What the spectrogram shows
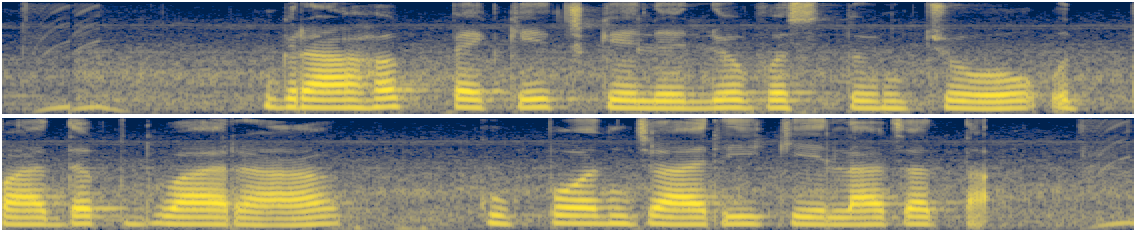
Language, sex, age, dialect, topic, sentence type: Marathi, female, 18-24, Southern Konkan, banking, statement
